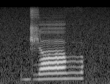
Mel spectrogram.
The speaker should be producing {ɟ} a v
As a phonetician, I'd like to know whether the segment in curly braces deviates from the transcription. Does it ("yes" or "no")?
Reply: yes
